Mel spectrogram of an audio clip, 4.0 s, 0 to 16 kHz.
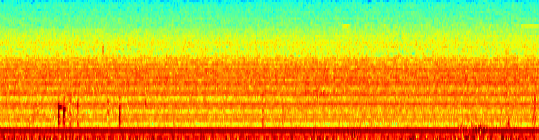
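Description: Steady electrical hum with a stack of overtones, the strongest a low buzz just under 200 Hz, carried on the recording during a pause in speech.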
